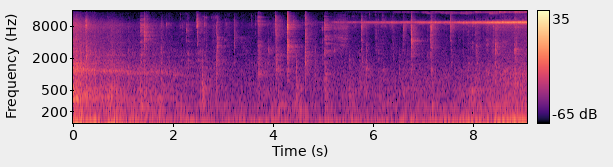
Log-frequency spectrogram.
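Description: Eating sounds: scattered small clicks and smacks of people eating rice by hand and scraping a spoon on a plate, with a few sharper clicks about four seconds in. A steady high-pitched whine joins about halfway through.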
